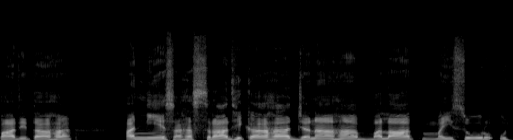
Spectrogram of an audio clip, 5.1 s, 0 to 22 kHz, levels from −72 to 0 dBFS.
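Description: No technical faults can be heard in this speech recording at any point.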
